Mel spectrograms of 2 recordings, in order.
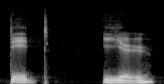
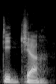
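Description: First: Both words are said fully and separately. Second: The words blend, with a reduced "ya" ending. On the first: "if you say" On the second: "that would be like"

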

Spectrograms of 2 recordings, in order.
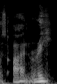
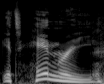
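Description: First: The name is said the French way. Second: The name is said the American way.

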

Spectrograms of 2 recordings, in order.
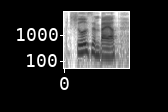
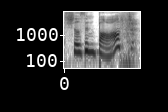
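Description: First: Bath is said with a Georgia Southern accent. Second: Bath is said the British way, as in England.

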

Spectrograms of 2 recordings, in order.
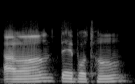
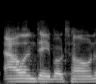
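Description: First: The name is said with a French pronunciation. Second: The name is said with an American pronunciation. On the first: "That's how you say it in French" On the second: "if you want to say it all American"

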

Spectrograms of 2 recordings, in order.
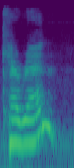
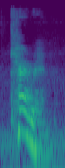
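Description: First: The stress is on the second syllable. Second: The stress is on the first syllable. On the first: The speaker calls it wrong. "it's not Keren" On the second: The speaker calls it right. "you give emphasis on the first segel"

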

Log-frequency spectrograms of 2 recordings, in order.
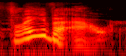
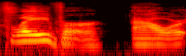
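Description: First: The word flavor ends with an 'a' sound. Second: The word flavor ends with an 'or' sound. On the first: The speaker calls it right. "with the A on the end" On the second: The speaker calls it wrong. "It's not flavor hour"

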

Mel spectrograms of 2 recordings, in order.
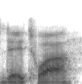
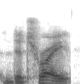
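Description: First: The name has a French pronunciation. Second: The name has an American English pronunciation.

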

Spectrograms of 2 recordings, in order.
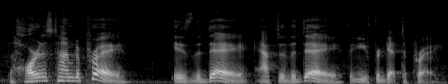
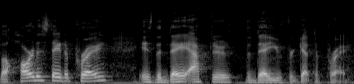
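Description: First: It is said slowly. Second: It is said fast.

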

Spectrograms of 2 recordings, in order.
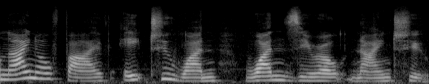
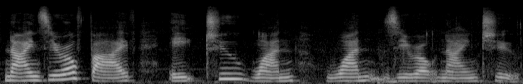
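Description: First: The number is said at normal speed. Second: The number is said slowly.

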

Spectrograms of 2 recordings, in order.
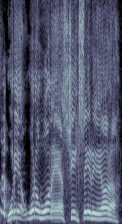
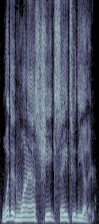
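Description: First: It is said in a put-on Australian accent. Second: It is said in the speaker's usual accent.

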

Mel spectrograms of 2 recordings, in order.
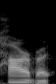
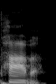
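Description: First: It is said without a Boston accent. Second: It is said in a Boston accent.

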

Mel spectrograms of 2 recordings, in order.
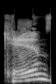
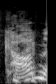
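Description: First: It is said with an English-style pronunciation. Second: It is said with a French-style pronunciation. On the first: The speaker calls it wrong. "because I pronounce it Cannes the way I say it" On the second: The speaker calls it right. "but it's Cannes"

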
